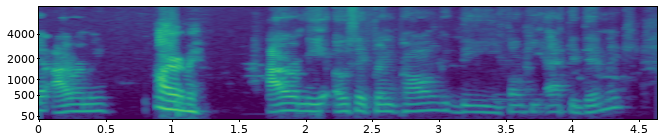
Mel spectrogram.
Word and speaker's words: Irami: Irami Ose Frimpong, the funky academic. Irami, would you like to tell people about yourself a little bit? Yeah, my name is Irony Frimpong.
